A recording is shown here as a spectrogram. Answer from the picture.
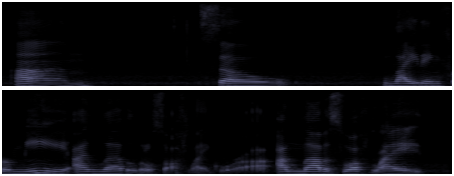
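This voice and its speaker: Pausing long and often, a woman with a fairly low pitch speaks at a very slow pace in a monotone, flat intonation. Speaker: astrology content creator. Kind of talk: casual monologue. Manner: quiet, relaxed pacing; passionate.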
